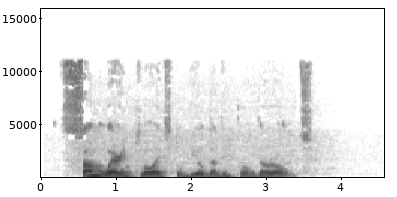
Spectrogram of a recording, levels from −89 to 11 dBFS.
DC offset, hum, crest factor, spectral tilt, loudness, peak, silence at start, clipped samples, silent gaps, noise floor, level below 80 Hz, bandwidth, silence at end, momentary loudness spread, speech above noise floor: under 0.1%; none; 18 dB; -5.5 dB/octave; -20 LUFS; -4 dBFS; 0.3 s; under 0.1%; none; -75 dBFS; -72 dBFS; 11.5 kHz; 1 s; 17 LU; 55 dB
